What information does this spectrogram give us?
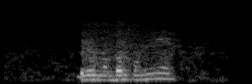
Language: Dhatki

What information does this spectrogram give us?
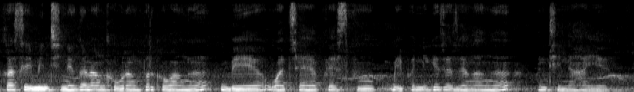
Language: Bodo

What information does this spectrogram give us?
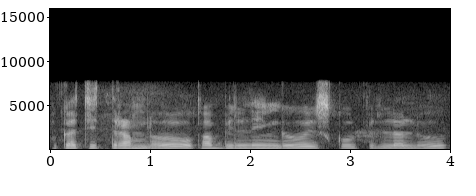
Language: Telugu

